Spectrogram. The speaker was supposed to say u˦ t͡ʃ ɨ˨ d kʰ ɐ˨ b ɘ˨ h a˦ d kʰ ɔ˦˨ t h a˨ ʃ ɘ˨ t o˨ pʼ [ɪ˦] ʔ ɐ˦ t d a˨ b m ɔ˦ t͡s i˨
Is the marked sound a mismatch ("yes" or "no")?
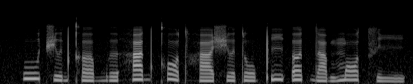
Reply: yes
